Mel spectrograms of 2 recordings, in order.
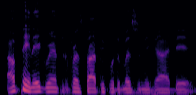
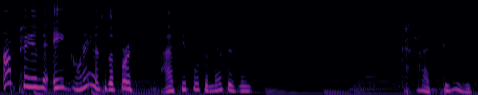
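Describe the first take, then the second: First: It is said in a plain, matter-of-fact tone. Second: It is said in an innocent, sincere tone.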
